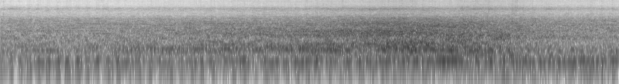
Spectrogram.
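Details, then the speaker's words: Honda Scoopy FI scooter with severe misfire and no power, no MIL fault: engine roars unevenly and stumbles when throttle blipped, going flat on throttle release. "Ini motor ini kasusnya brebet brebet nya parah ya"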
